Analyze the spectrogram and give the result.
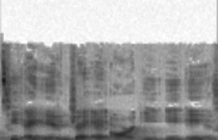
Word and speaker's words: Tanjareen: It's spelled T A N J A R E E N, Tanjareen.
